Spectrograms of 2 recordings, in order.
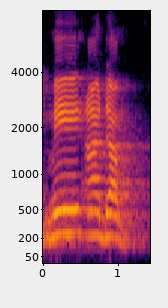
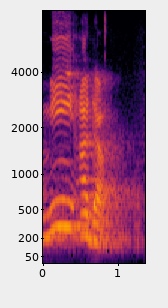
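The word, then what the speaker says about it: מֵאָדָם: menerima dages forte ya contoh di sini me Adam ya me Adam ee bukan mi Adam tidak bisa dua kalikan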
